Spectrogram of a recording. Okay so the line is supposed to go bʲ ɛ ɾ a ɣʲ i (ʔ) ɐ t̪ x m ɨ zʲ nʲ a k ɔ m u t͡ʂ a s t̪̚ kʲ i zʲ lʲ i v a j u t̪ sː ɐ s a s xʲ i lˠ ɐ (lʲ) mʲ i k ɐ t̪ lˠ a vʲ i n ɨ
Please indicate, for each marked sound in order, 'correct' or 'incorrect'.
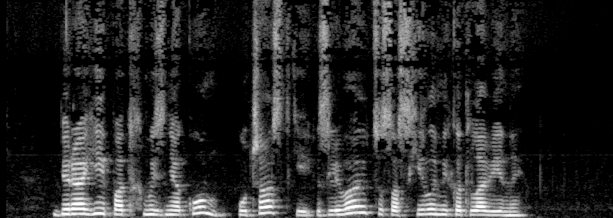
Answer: incorrect, incorrect

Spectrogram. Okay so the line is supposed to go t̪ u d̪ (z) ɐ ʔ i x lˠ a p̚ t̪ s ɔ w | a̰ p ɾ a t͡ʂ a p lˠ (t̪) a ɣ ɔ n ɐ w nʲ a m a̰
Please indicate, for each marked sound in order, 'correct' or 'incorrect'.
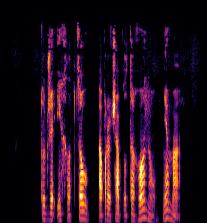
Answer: incorrect, correct

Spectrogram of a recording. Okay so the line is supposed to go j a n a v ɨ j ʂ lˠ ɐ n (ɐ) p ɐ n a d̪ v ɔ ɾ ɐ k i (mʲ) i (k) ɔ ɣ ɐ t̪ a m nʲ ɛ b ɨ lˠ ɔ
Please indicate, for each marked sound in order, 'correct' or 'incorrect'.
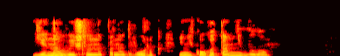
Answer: correct, incorrect, correct

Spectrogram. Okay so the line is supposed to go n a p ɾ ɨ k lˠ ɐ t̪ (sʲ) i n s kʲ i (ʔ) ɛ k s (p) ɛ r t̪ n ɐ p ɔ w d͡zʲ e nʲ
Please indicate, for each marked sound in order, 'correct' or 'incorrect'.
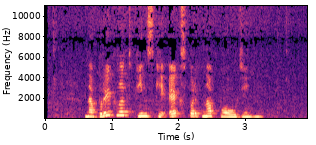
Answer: incorrect, correct, correct

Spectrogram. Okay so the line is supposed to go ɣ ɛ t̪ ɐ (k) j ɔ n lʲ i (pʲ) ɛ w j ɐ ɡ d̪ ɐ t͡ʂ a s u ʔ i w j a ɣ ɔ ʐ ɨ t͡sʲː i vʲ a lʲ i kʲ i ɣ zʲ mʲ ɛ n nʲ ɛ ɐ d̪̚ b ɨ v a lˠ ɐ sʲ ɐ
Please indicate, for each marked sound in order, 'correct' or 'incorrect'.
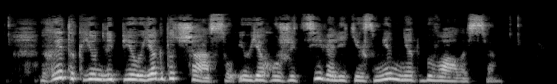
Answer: correct, correct

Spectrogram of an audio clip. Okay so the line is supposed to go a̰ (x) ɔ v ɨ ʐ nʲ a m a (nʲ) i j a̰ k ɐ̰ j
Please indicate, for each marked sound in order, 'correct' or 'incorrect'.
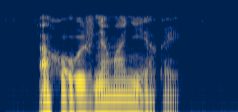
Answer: correct, correct

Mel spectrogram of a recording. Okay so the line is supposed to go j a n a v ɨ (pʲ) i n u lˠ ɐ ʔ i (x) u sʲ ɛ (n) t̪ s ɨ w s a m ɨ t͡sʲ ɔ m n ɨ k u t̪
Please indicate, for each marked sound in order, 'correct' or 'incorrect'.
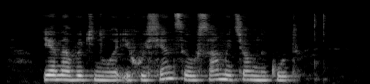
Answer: incorrect, correct, correct

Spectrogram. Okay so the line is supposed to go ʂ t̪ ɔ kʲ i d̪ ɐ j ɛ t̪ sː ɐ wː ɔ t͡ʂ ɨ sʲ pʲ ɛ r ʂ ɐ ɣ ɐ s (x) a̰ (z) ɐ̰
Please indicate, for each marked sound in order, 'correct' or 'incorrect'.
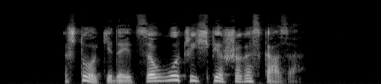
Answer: incorrect, correct

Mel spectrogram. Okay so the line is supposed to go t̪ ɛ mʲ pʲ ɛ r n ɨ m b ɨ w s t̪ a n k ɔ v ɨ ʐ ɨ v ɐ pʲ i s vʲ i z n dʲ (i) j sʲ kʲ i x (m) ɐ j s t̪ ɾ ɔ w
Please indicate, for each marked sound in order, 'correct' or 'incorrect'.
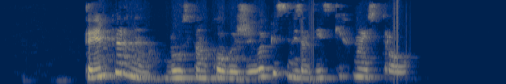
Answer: correct, correct

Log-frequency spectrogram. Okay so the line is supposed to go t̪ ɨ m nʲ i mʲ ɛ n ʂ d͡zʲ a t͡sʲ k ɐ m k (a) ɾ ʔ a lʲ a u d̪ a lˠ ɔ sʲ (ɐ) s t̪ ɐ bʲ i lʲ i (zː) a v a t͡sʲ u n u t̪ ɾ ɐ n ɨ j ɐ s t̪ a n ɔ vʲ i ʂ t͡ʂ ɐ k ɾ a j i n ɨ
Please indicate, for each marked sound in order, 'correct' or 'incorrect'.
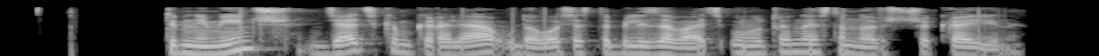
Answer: incorrect, correct, incorrect

